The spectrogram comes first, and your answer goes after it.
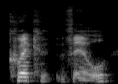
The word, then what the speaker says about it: CWCville: Quickville, pronounced Quickville, also stylized as Quickville, is an independent and self-governing city state in Northern Virginia, United States.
